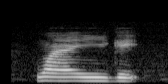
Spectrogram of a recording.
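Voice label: "wãeege", Mooré; dry completely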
